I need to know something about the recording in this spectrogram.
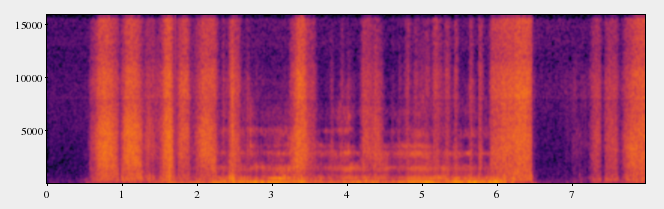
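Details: Pit Bull snoring: one long rasping, low rumbling breath of about six seconds, with softer snuffling breaths before and after it.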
